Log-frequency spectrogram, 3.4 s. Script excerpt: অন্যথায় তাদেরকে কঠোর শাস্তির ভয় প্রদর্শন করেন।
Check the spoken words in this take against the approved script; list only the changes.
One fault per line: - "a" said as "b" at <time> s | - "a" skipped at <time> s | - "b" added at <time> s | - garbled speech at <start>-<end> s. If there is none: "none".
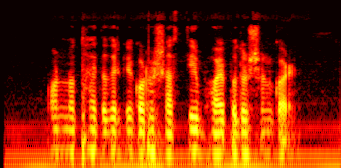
none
